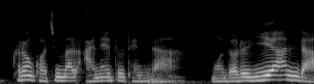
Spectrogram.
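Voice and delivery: soft, gentle, kind reassuring tone.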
